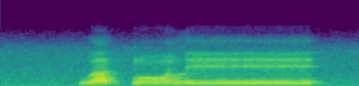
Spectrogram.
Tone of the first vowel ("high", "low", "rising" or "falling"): high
